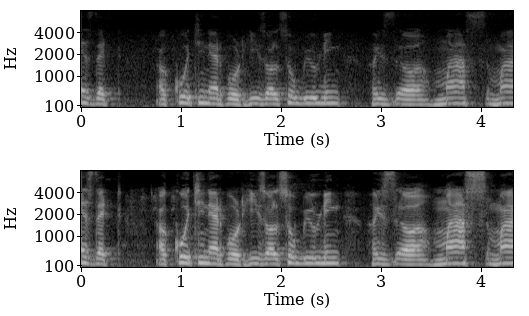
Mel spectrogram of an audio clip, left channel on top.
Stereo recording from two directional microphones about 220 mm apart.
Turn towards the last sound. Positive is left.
turn(degrees=-20)  # may be behind; listen again after turning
